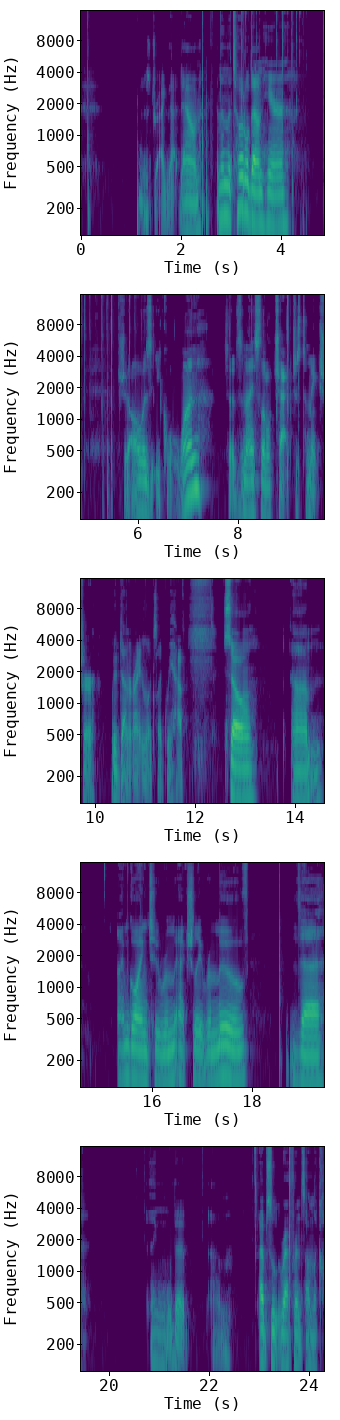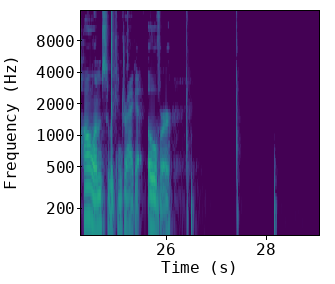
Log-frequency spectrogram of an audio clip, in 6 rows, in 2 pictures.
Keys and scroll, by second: 3.2-5.4 typing, 6.0 Up, 7.1 shift+Up, 7.5 shift+Up, 8.9 shift+0, 9.2 Return, 23.6 BackSpace, 25.0 Return.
